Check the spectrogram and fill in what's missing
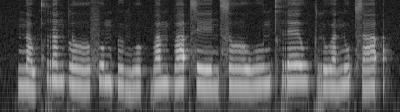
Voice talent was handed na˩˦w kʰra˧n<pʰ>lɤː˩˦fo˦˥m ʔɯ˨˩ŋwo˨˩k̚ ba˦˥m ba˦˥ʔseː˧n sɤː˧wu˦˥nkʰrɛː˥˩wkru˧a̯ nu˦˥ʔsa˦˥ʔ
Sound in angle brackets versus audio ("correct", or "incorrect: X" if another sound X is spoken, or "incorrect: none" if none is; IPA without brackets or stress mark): incorrect: p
